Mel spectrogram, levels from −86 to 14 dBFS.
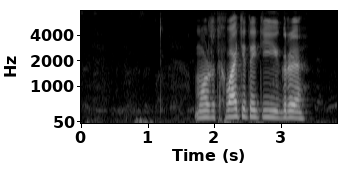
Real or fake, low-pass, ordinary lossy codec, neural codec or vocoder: real; none; none; none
